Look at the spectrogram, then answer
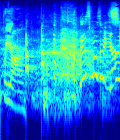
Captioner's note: both laugh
